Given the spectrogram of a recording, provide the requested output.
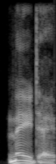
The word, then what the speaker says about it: Mayday: He took the phrase "m'aider", which means "come help me", and Anglicized it phonetically. Boom, Mayday was born.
